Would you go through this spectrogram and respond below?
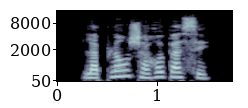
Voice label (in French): "planche a repasser", French; cuisine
